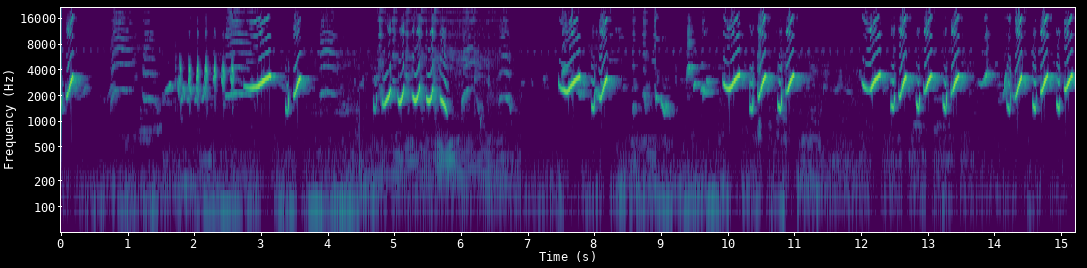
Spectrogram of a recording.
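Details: Common iora song in the morning from a captive bird: rapid series of sharp upslurred whistles repeated in quick runs, interspersed with a fast trill and chattering notes.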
